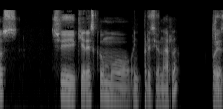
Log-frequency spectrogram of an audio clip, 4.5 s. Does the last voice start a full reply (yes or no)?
no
